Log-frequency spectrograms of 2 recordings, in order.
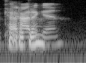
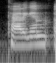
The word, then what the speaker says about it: Cadogan: How do you pronounce this portrait's name, everyone? – I do. Cadogan. – Cadogan.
